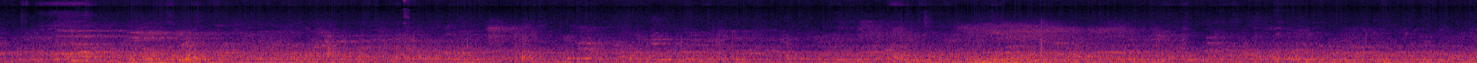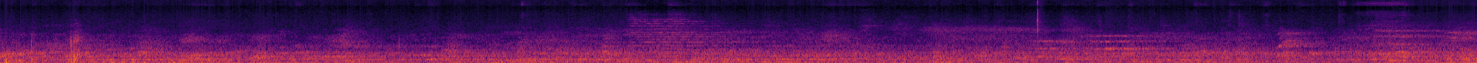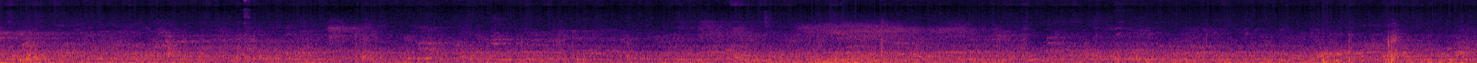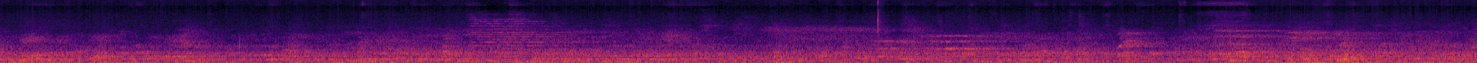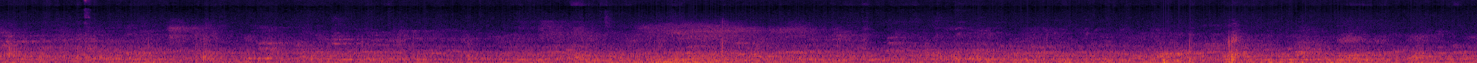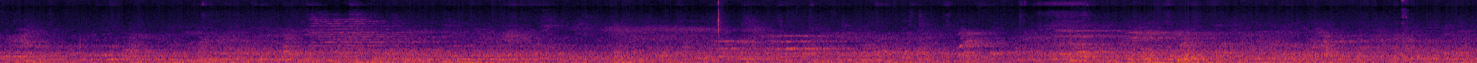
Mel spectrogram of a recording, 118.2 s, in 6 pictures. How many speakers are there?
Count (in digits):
0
